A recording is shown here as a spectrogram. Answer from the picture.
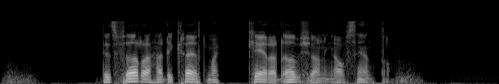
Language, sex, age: Swedish, male, 19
